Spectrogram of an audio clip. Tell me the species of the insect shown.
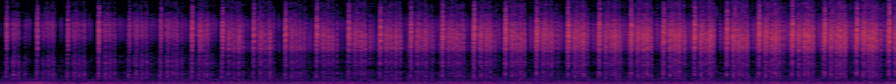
Gomphocerippus rufus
